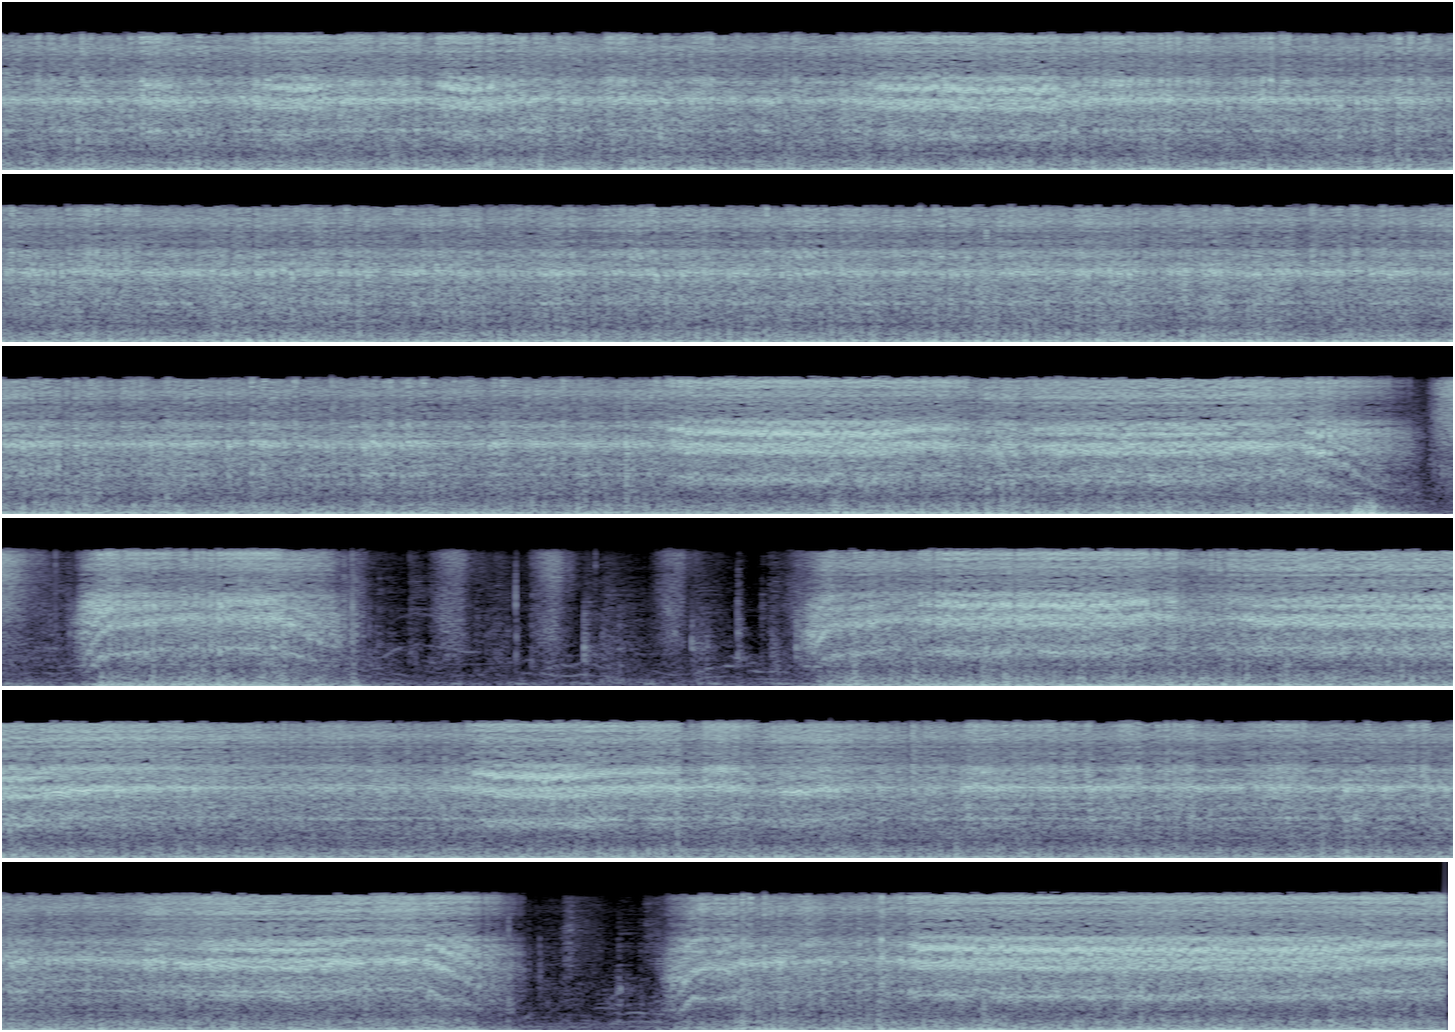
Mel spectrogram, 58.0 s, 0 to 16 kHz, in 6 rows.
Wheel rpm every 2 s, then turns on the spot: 230, 230, 230, 220, 230, 230, 230, 230, 230, 230, 230, 230, 220, 200, 60, 100, 0, 130, 210, 220, 230, 230, 230, 230, 230, 140, 100, 220, 220.
none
